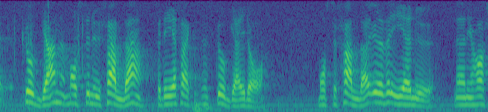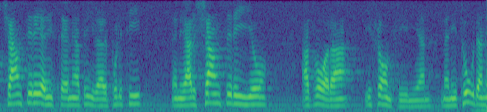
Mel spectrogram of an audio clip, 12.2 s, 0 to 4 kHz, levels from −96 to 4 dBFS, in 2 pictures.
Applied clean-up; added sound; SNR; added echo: none; none; none; none.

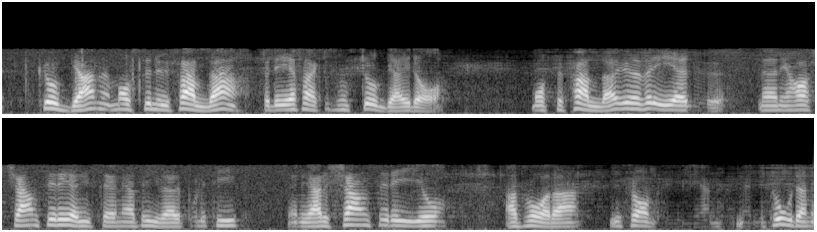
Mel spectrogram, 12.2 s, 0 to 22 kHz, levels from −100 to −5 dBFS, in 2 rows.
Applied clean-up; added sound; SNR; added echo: neural separator model SepFormer WHAM!.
